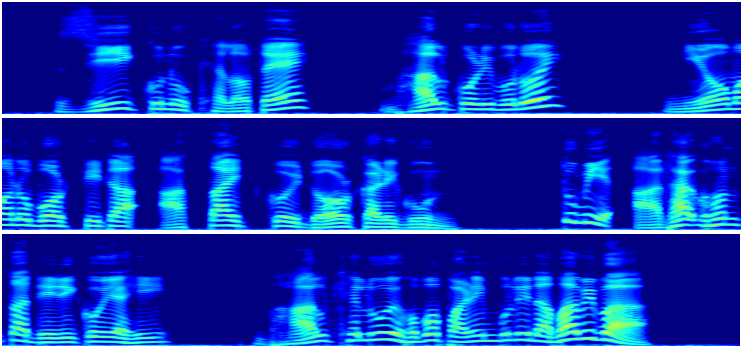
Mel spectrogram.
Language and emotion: Assamese, angry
